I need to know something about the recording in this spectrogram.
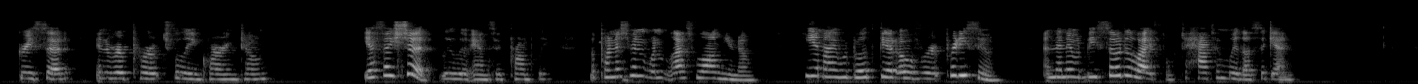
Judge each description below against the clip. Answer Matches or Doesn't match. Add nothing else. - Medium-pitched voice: Doesn't match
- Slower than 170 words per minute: Doesn't match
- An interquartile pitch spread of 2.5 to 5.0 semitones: Doesn't match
